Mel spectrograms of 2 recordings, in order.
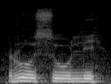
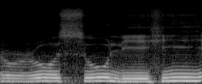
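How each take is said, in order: First: The word ends on a bare h, no vowel. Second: The word ends with a short vowel after h. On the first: The reader stops at this word. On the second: The reading continues without stopping.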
